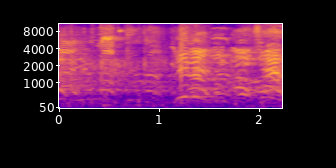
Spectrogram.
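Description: Several people shouting and yelling over one another, louder in the second half.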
